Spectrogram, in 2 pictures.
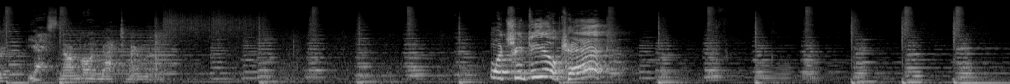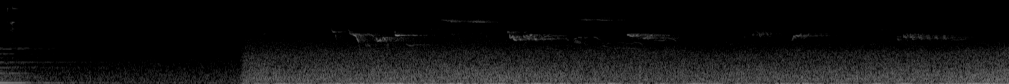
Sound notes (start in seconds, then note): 12.5 birds chirping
